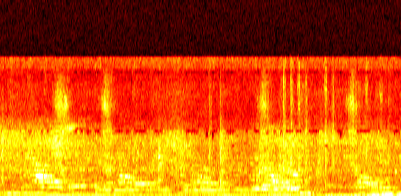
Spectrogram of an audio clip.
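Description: Acoustic guitar played softly, with held notes ringing, and several short gliding high-pitched cries over it.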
